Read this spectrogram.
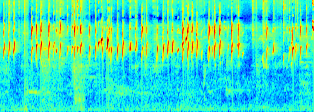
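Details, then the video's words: European goldfinch contact chatter, the call wild goldfinches use to call each other and signal presence, played to stimulate males to sing and mate: rapid, bright, tinkling twitters in dense bursts, several notes per second with brief pauses, high and liquid throughout. "بتبتة الحسون, لمساعدة الذكور على التغريد و التزاوج"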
